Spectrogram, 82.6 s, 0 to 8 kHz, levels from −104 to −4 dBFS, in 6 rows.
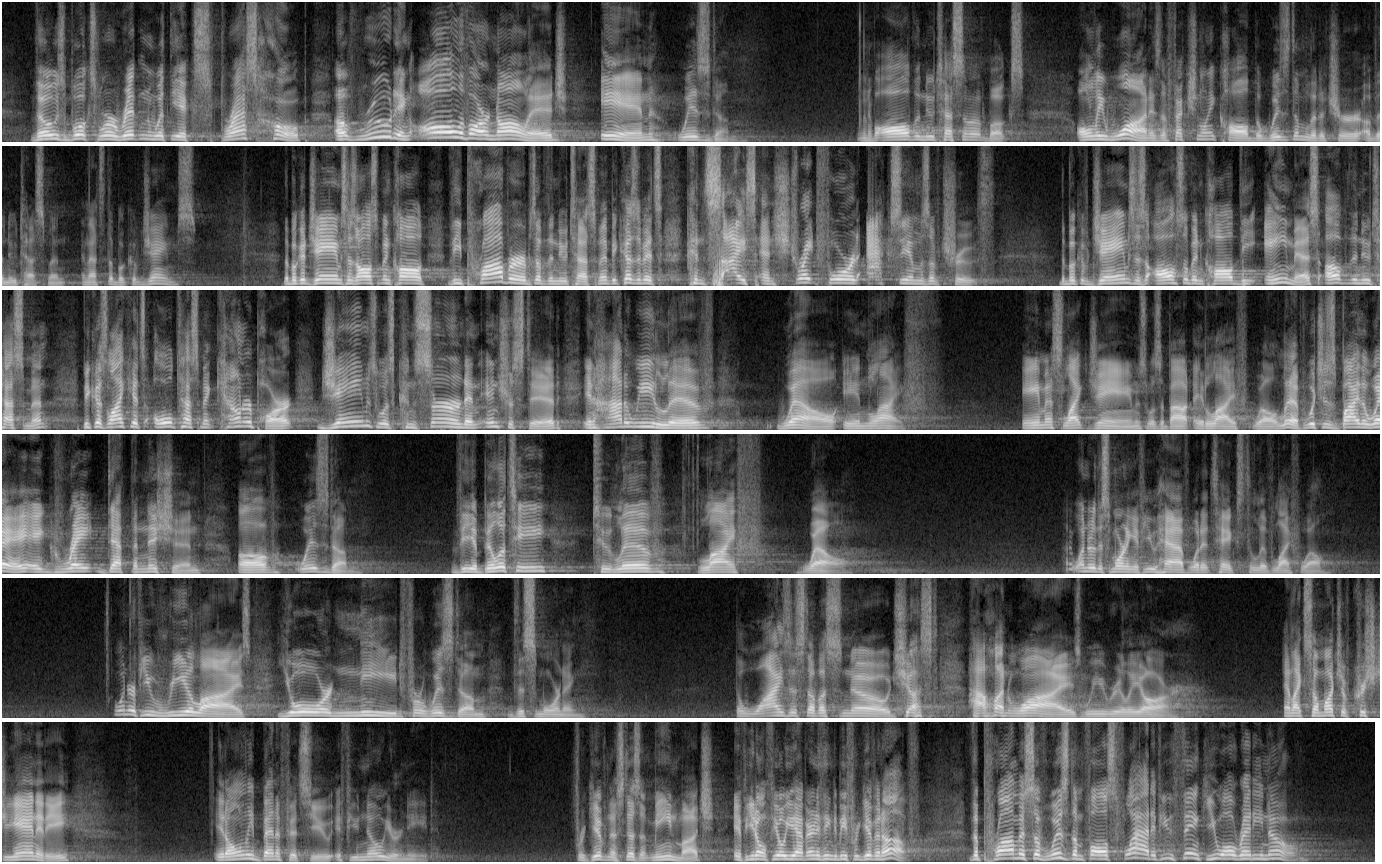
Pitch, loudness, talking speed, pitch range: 165 Hz, -23 LUFS, 145 wpm, 135-190 Hz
